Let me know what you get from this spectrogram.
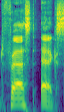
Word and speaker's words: Fast X: Yes, I said it right. Fast X.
